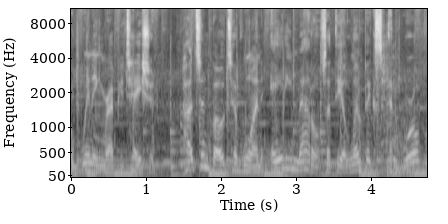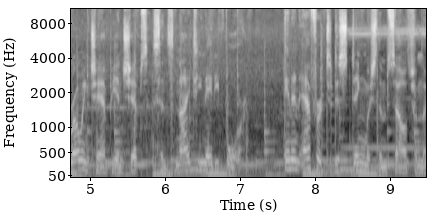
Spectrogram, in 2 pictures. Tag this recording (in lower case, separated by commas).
music, speech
